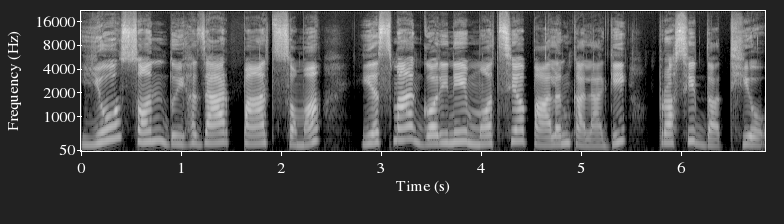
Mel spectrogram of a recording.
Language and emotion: Nepali, neutral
